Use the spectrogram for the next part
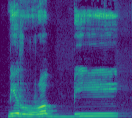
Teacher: من نہیں بننا، میم کو را کے اندر ملانا ہے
